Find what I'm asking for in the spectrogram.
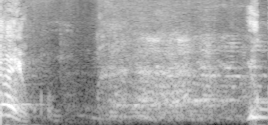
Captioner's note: laughter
